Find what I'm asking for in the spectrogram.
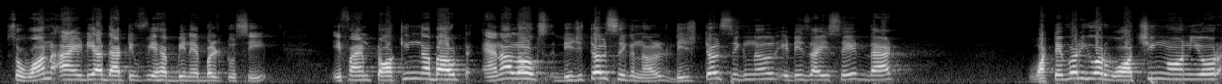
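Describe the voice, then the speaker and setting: A man with an Indian English accent teaches a class, recorded in a classroom. His voice sits high, and he repeats phrases as he builds each point, stopping often to ask whether his students understand. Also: fairly bright tone. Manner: repetitive, explains step by step, checks understanding. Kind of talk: classroom lecture.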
